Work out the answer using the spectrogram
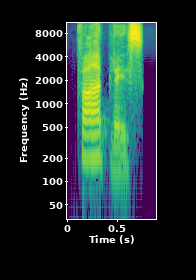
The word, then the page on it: fireplace: Indian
